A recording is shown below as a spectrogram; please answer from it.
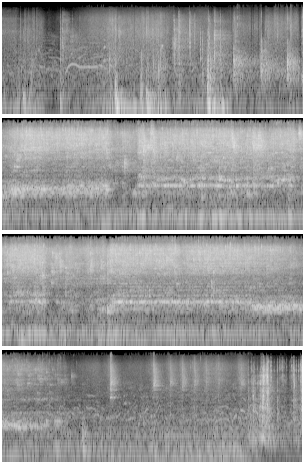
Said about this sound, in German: darf ich mir mal die Hände waschen?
